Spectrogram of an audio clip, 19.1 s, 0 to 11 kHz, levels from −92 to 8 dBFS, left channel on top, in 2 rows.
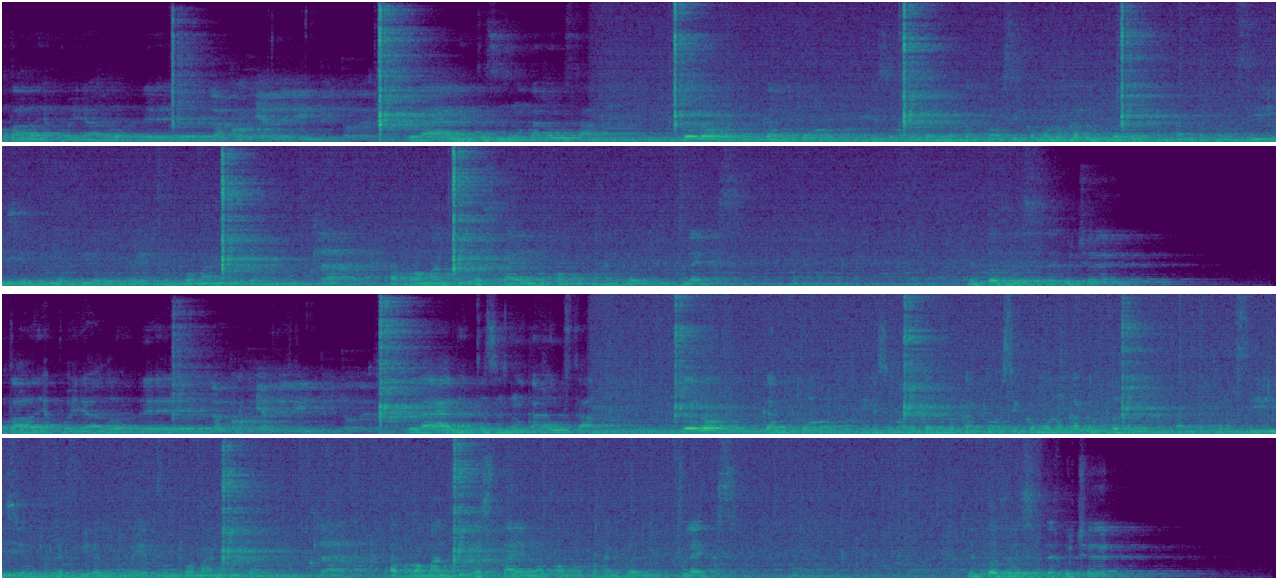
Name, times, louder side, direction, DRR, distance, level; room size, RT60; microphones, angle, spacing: voice 1, 0.0-1.8 3.0-4.6 5.1-11.6 12.5-15.1 16.8-17.9, right 2 dB, 65° right, 2 dB, 1.0 m, -35 dB
sound 1, 1.2-13.5, left 3 dB, 75° left, 1.8 m, -42 dB
voice 2, 1.5-3.5 11.9-12.3, equal, 5° right, -7 dB, 4.4 m, -43 dB
sound 2, 4.4-17.4, right 1 dB, 35° right, 1.0 m, -42 dB
9.9 x 7.9 x 7.7 m, 1.5 s
head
